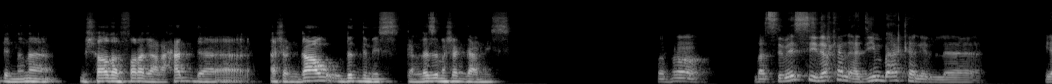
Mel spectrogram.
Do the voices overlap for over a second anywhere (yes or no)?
no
